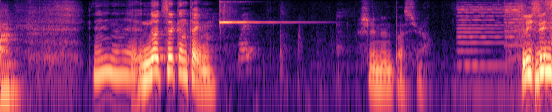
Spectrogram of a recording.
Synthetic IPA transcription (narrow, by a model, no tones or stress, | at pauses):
ɛnnotsɛkɔ̃nt̪ãjm | ʒ̥əlɛmɛmpasyʁ | lilis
